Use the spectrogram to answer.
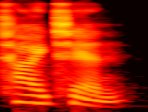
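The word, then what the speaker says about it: titin: for the longest word English language Titan is pronounced Tai Chin however the full name of the protein is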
